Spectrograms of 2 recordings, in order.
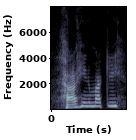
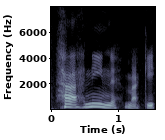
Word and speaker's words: Häähninmäki: We were saying it Hähinmäki but then I was noticing that it is Hähnmäki.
